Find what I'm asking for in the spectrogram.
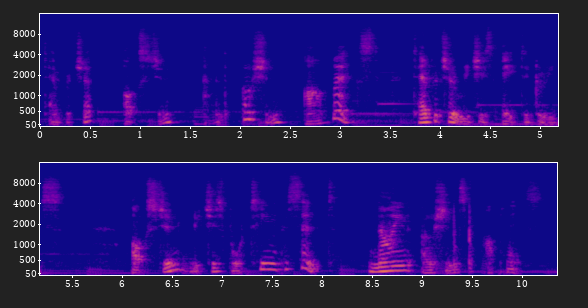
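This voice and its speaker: Man doing a creepy computer voice. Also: medium pitch. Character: creepy male computer narrator, cold and eerie. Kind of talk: reading a game tutorial aloud in character.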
